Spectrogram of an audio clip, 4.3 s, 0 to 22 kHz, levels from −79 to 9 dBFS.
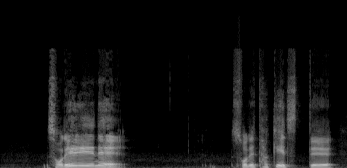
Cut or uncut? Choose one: uncut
